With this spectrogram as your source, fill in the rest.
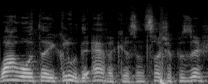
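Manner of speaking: put-on refined, genteel Southern accent. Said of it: "That's two southern gentlemen".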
